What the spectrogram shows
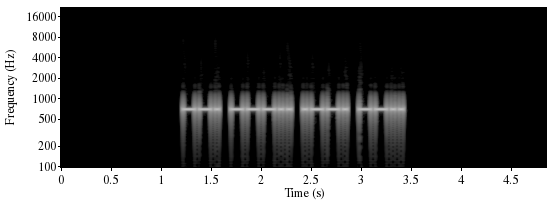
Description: Morse code, heard as a keyed tone, about 30 wpm, 700 Hz. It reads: G8PZ
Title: DXCC-100 Call Signs - 4 Characters - Repeated 2x - 30wpm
